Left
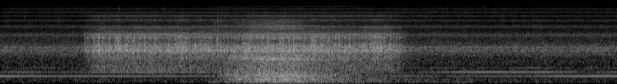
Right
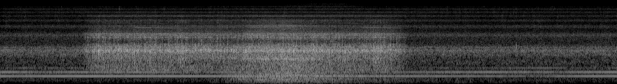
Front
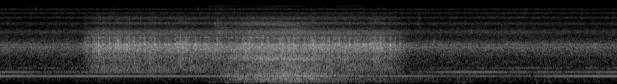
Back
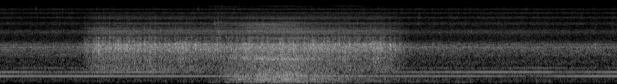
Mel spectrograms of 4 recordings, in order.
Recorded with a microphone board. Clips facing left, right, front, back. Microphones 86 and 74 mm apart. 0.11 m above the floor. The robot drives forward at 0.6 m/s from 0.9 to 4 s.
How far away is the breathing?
About 1.2 m.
